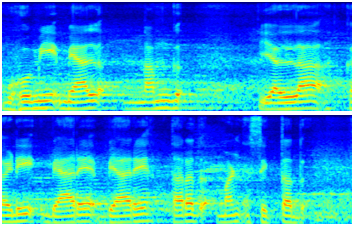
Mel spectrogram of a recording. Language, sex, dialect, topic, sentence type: Kannada, male, Northeastern, agriculture, statement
